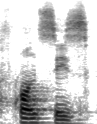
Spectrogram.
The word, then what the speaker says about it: Française: But here we pronounce it as Française because the E gives S the sound S.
